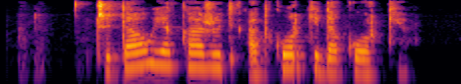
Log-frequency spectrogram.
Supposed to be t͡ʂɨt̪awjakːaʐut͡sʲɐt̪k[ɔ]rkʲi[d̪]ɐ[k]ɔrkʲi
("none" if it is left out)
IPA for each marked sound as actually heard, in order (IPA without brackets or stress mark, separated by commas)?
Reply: ɔ, d̪, k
